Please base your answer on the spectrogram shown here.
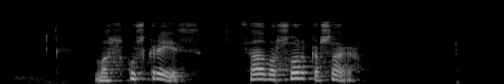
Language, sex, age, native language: Icelandic, female, 40-49, Icelandic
